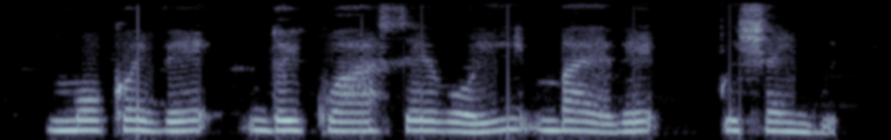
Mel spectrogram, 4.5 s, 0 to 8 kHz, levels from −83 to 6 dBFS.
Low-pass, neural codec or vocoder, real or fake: 7.2 kHz; none; real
